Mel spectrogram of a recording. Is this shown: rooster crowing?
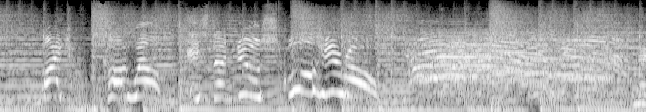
no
